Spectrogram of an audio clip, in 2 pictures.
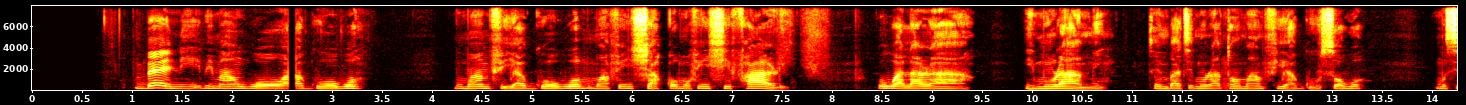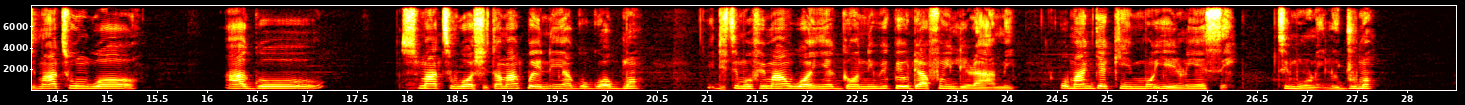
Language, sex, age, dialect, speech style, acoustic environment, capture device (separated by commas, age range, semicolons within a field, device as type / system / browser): Yoruba, female, 25-34, Nigeria - Lagos Yoruba, relaxed, silence, mobile / Linux / Chrome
